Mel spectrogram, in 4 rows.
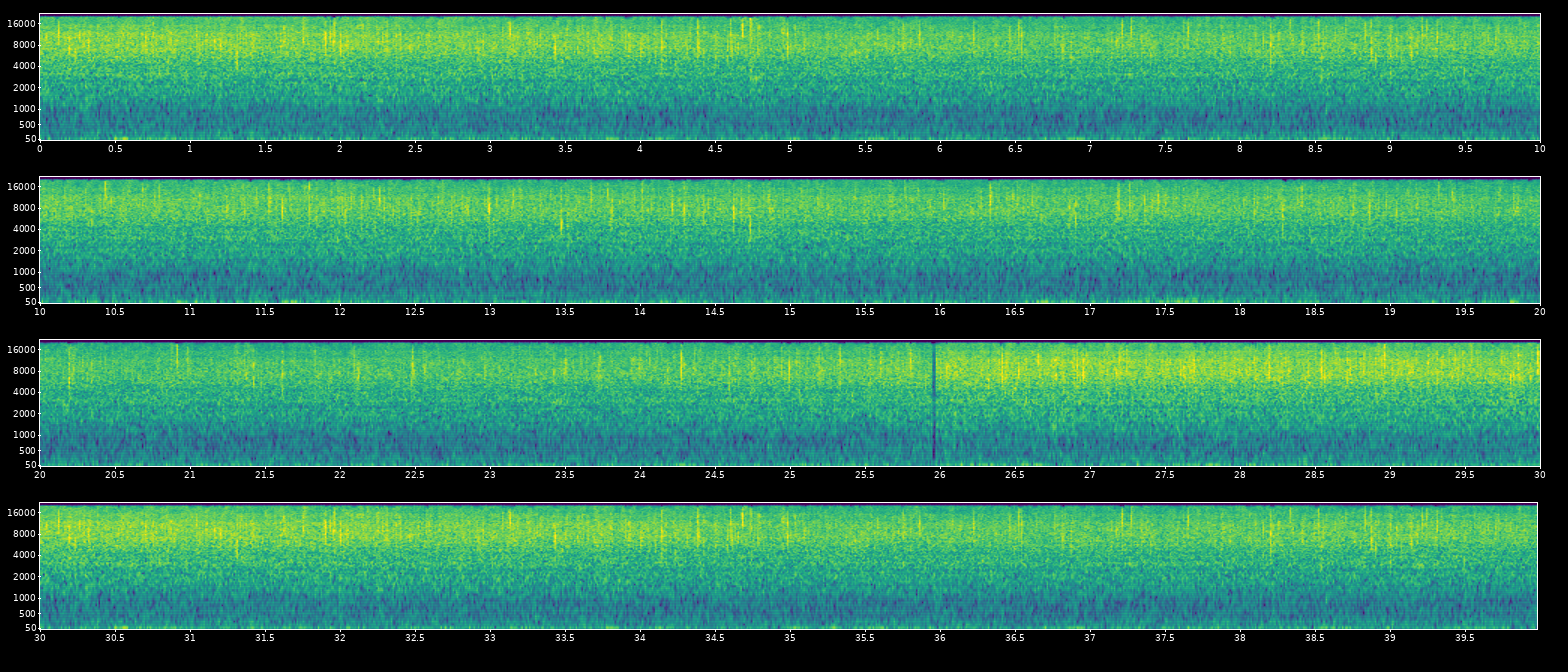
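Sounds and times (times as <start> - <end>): heavy rain pouring: 0.0 - 39.9
low rumble: 16.7 - 20.3.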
